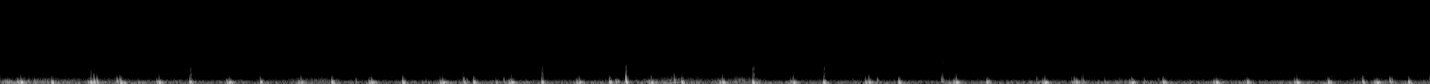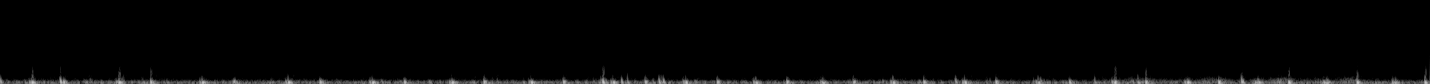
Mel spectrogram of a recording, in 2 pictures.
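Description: Muffled heart sounds with uneven spacing between beats, an irregular heart rhythm.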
